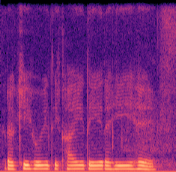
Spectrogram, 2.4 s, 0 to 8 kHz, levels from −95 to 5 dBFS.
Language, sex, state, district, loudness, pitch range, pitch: Hindi, female, Rajasthan, Jaipur, -13 LUFS, 155-165 Hz, 160 Hz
